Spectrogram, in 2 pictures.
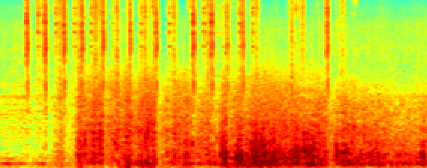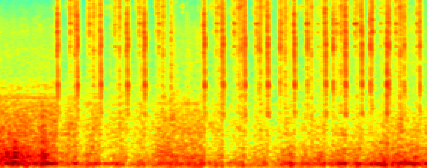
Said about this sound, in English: What's that? Sounds like thunder. There's a storm coming up. My gosh, does this thing control the weather too?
